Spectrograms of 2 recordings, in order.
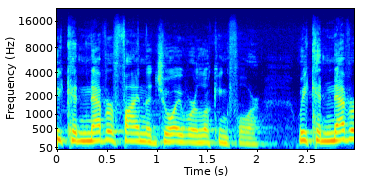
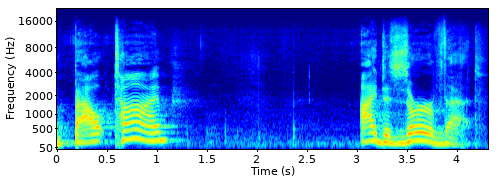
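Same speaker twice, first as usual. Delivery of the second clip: smug pride; 5 semitones lower, slower than usual. Retold or imitated. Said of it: "walk out of the office going".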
